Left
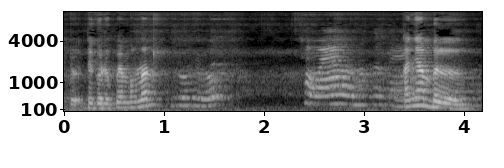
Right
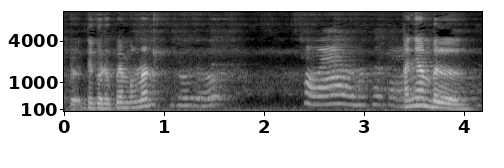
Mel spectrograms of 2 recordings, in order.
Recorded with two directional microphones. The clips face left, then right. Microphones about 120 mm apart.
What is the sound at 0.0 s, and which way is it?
Speech, 10° right (ahead or behind).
